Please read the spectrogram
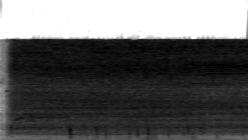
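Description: Cordless drill switched on suddenly and running at a steady speed, spinning an ear of corn on its bit as the cob is pushed down through a corn-cutting tool to strip off the kernels. A steady motor whine runs throughout, with a few short clicks about a second in.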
